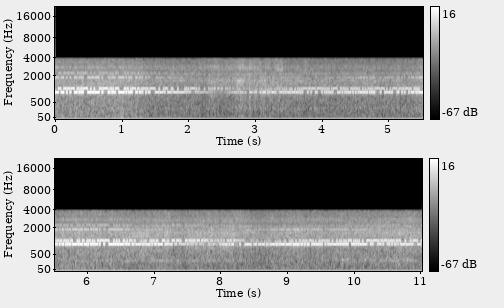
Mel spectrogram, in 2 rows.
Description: Two-tone teleprinter signal, about 200 Hz shift.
